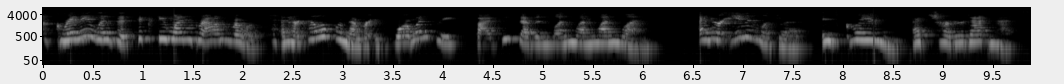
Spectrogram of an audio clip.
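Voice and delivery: put-on high, fast little-girl voice; high childish rattle; chatty Little Red. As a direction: rattle off the address innocently. Little Red blurts details.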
